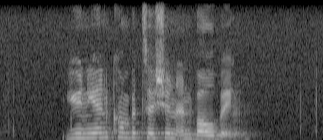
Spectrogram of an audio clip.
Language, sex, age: English, female, 18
